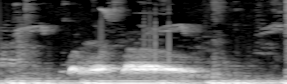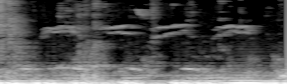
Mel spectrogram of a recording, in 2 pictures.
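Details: Zebra dove lure call for attracting wild doves: one clear burst of soft, quavering coos early on, a brief note then a longer rolling phrase, followed by low background hum and thin twittering from other small birds.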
